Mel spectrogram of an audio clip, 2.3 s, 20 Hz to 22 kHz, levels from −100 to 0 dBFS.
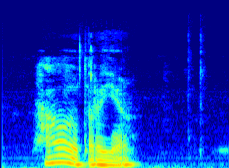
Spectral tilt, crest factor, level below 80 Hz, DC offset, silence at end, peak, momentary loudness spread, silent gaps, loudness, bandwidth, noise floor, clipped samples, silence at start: -8 dB/octave; 16 dB; -60 dBFS; under 0.1%; 0.9 s; -20 dBFS; 10 LU; none; -33 LUFS; 9.6 kHz; -63 dBFS; under 0.1%; 0.3 s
